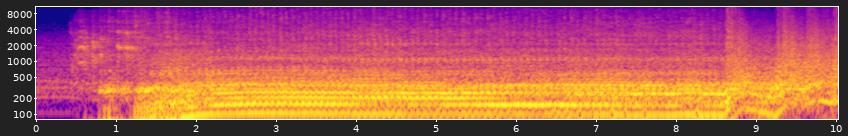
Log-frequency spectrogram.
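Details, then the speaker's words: 1986 Honda Goldwing Aspencade bobber build with new timing belts, after sitting for years with carbs not gone through, Seafoam added: catches quickly, steady even idle with deep loud exhaust burble, no knocks or misses; normal start and idle. "bike runs great uh it's been it sat for quite a few years so it's you know I didn't go through the carbs or anything"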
